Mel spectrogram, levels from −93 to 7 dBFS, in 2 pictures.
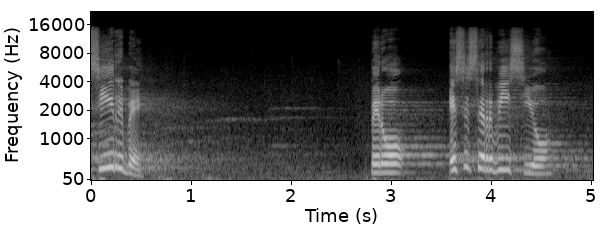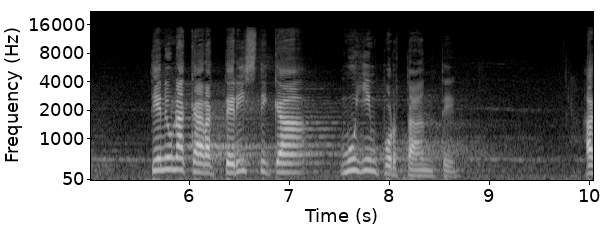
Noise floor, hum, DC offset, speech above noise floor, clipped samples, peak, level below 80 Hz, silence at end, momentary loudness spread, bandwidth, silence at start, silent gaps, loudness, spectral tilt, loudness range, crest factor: -56 dBFS; none; under 0.1%; 34 dB; under 0.1%; -4 dBFS; -52 dBFS; 0 s; 18 LU; 15.5 kHz; 0 s; none; -23 LUFS; -4 dB/octave; 4 LU; 22 dB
